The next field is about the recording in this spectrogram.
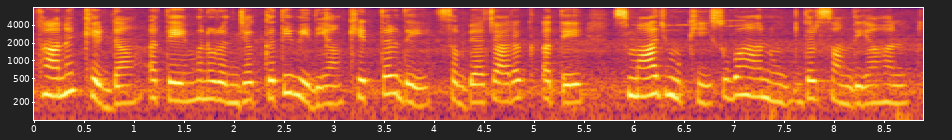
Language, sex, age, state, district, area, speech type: Punjabi, female, 18-30, Punjab, Barnala, urban, spontaneous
